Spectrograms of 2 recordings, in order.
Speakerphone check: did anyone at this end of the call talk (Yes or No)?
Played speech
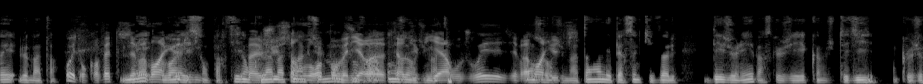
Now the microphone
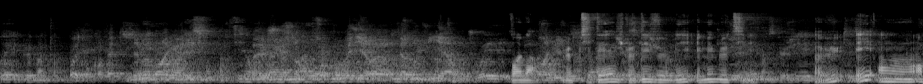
Yes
